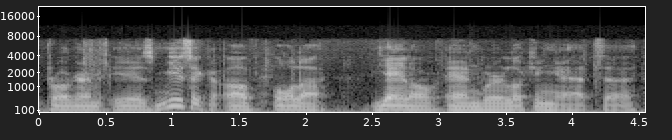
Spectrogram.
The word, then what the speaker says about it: Gjeilo: because it is norwegian hola o l a yellow spelt g j e i l o and i'm taking this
